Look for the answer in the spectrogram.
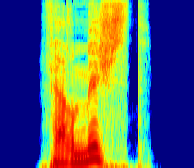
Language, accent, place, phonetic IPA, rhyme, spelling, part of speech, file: German, Germany, Berlin, [fɛɐ̯ˈmɪʃst], -ɪʃst, vermischst, verb, De-vermischst.ogg
- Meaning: second-person singular present of vermischen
